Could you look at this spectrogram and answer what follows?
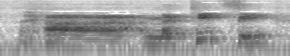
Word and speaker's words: Meeteetse: So it wasn't until about 1981 in, let me make sure I pronounce it correctly, Meeteetse, Wyoming, where these guys were rediscovered by a little dog named Shep.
